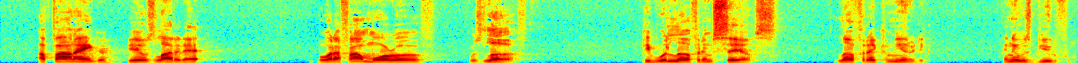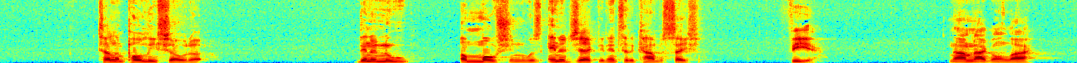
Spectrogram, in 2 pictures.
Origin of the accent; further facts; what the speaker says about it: East St. Louis, Illinois, United States; See, I'm from East St. Louis, Illinois. That's a small city across the Mississippi River from St. Louis, Missouri. I have lived in and around St. Louis my entire life.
